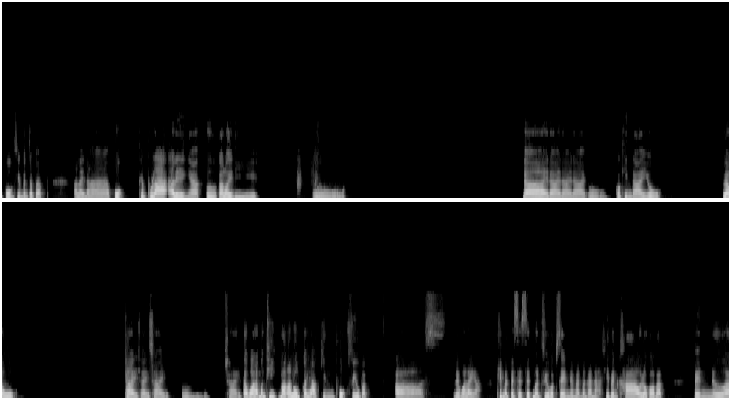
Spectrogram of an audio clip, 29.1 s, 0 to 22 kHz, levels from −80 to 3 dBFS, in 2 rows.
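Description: Nothing in this recording of speech stands out as a technical fault, so there's nothing to walk through here.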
